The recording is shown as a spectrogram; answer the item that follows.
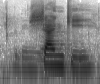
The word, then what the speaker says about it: Yankee: gringo a shanki okay Yankee they they pronounce the Y like tortia quadia as a sha so they say quad sha with the the Argentina accent so what what is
